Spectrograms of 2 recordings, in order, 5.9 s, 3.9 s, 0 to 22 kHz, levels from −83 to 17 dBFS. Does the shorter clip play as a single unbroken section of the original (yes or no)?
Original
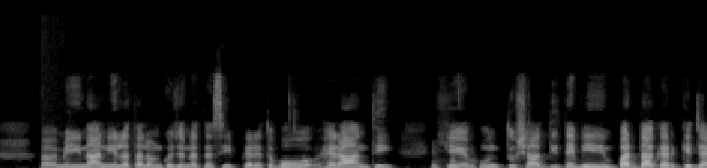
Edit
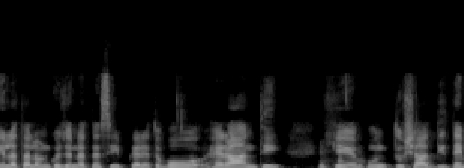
yes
